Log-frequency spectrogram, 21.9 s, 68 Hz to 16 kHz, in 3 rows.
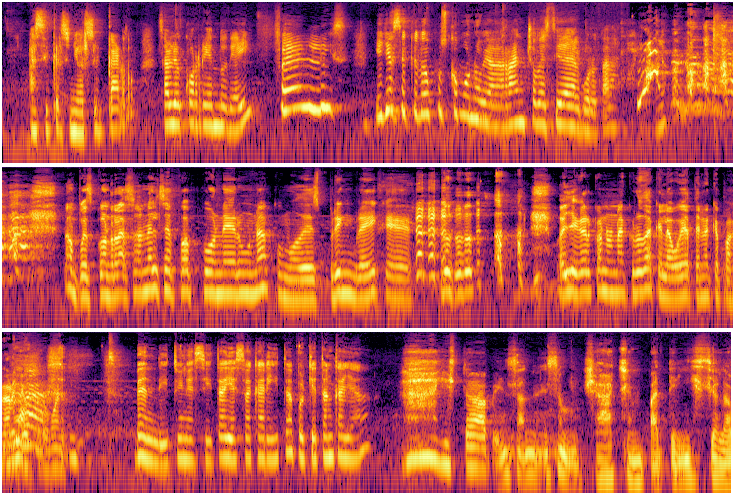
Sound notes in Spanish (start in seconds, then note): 6.2 Exclamaciones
